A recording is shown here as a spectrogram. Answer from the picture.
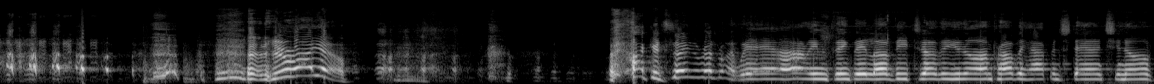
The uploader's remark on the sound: During our Saturday Men's Breakfast at the STEADFAST CONFERENCE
